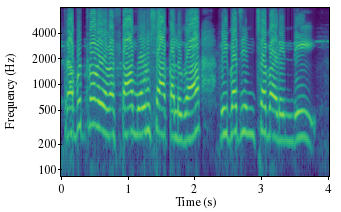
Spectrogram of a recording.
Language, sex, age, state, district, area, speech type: Telugu, female, 18-30, Telangana, Jayashankar, rural, read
